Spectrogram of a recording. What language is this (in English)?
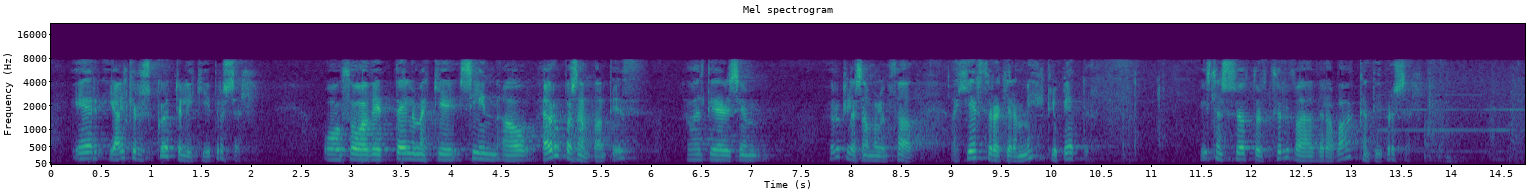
Icelandic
